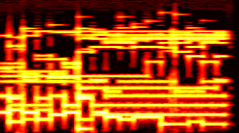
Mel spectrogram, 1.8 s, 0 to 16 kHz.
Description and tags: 140 beats per minute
